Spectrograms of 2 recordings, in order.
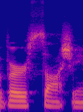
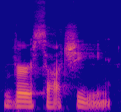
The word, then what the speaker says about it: Versace: Okay, that was the first result, but then I found a Marie Claire article that says, "You've been saying it wrong." Pronouncing it Versace.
